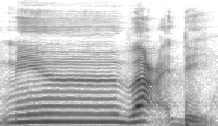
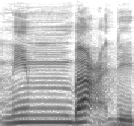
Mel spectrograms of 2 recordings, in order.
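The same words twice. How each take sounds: First: The lips only nearly close on the m. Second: The lips close fully on the m. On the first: The speaker calls it right. "mimnya tidak sampai full" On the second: The speaker calls it wrong. "membaca mim ba'di ditutup"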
